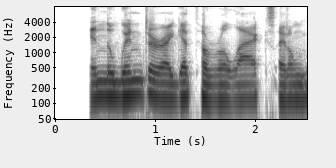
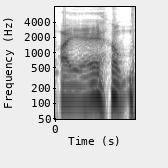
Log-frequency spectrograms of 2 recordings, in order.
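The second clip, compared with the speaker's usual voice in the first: normal talking voice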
